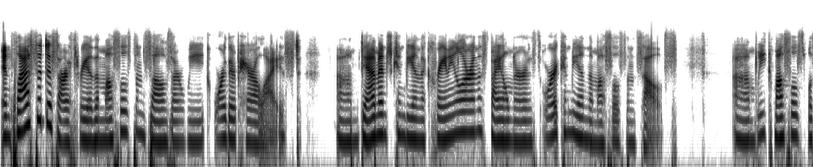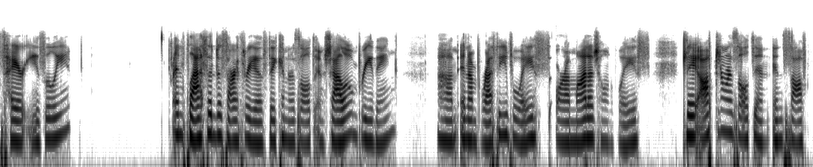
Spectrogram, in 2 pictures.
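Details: Adult woman narrating; typical speech.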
